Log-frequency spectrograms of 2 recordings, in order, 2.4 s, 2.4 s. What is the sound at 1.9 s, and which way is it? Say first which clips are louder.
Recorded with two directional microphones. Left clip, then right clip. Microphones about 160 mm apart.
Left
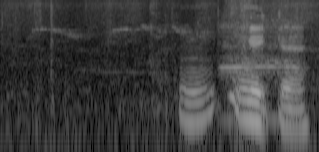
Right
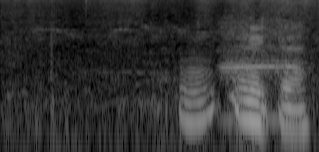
Speech: left 8 dB; 10° left (ahead or behind).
